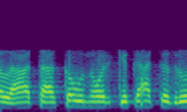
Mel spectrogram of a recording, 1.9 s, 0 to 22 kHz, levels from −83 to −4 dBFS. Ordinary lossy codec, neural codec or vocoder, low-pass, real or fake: AAC, 24 kbps; none; 3.6 kHz; real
